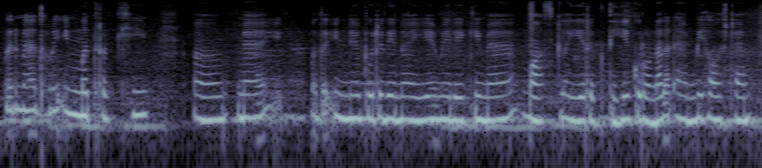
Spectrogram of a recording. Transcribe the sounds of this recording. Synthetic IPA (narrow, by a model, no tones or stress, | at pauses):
pɐɾmɛ̃ːt̪ʰoːɽiʔɪmːət̪ɾɐkʰːiː | mɛ̃ːmɐt̪ləbɪnːẽbʊɾed̪enaːiɛmeːɾekimɛ̃ːmaːsklaːiəɾɐkʰt̪iɦĩkoɾoːnad̪aʈãːmbʱiɦaʊsʈɛːm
